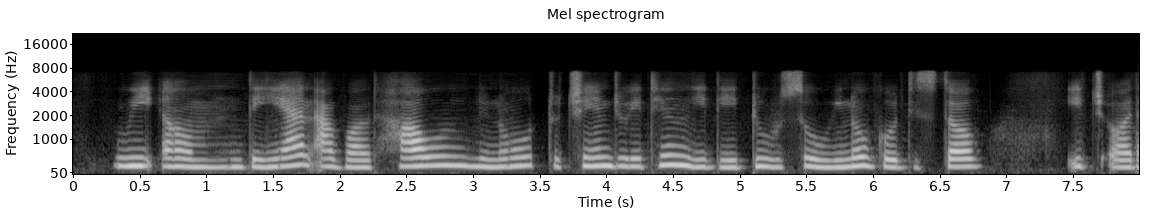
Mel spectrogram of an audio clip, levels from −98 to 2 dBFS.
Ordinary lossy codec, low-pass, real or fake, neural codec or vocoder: none; 7.2 kHz; fake; codec, 16 kHz, 0.3 kbps, FocalCodec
